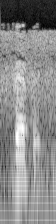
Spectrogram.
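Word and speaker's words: Beavan: I spell it B E A V- A N, but I pronounce it Bevon.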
